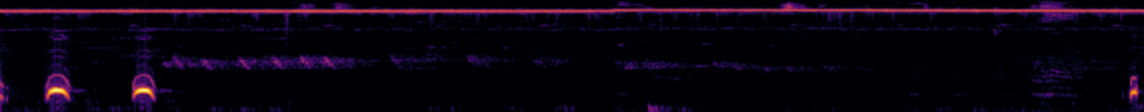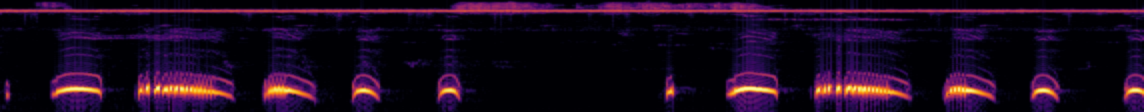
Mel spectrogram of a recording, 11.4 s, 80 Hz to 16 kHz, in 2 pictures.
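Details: Spotted dove, kuk 3 call type: a pair of short hollow coos, a quiet pause, then rapid runs of short coos mixed with longer drawn-out coos, repeated in two bursts.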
